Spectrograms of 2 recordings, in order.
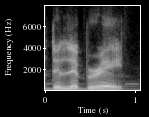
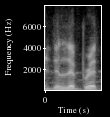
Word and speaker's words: deliberate: If used as a noun or an adjective, then use a schwa.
